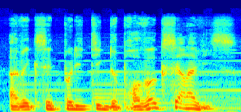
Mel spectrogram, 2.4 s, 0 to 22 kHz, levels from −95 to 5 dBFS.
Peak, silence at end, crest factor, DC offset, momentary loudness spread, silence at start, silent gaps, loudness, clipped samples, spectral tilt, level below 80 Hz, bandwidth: -2 dBFS; 0 s; 14 dB; under 0.1%; 2 LU; 0.1 s; none; -16 LUFS; under 0.1%; -6 dB/octave; -46 dBFS; 12.5 kHz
